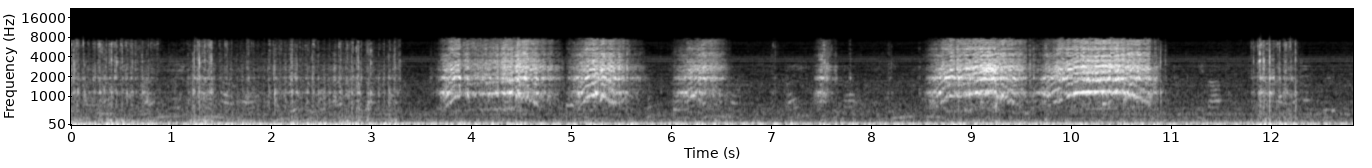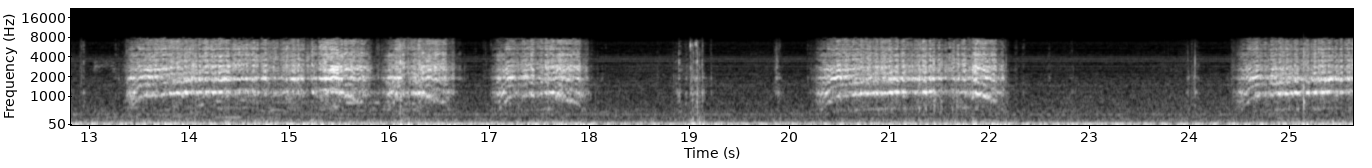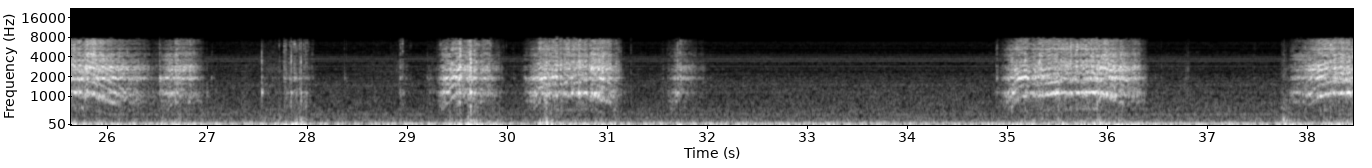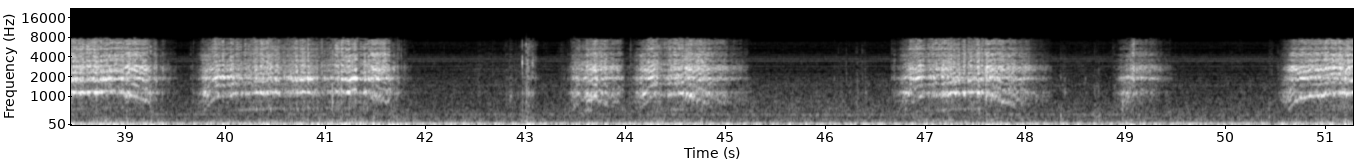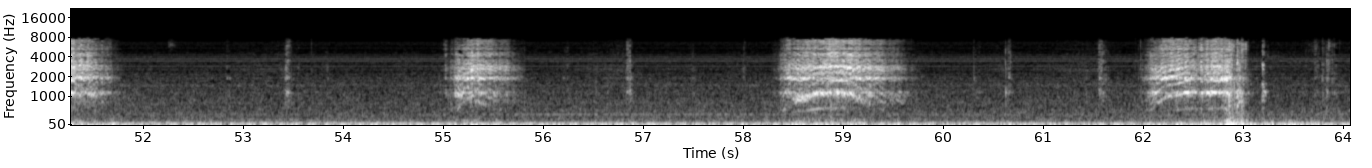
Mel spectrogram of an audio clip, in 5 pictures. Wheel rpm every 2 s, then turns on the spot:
20, 20, 60, 10, 60, 60, 30, 140, 60, 10, 100, 10, 90, 20, 10, 50, 0, 50, 30, 80, 110, 20, 30, 60, 10, 50, 0, 10, 0, 50, 0, 50.
0-2 6-8 10-12 16-20 26-28 36-38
